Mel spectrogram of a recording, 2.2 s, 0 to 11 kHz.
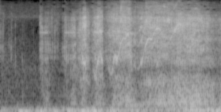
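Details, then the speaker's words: Kraton RC basher on 4S with gentle throttle: harsh, uneven scraping and rubbing over the motor whir. The front driveshaft diff output grub screw had backed out and was slipping on the input shaft. "and give it a little bit of gas it sounds like something is something is rubbing yep I think so too"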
